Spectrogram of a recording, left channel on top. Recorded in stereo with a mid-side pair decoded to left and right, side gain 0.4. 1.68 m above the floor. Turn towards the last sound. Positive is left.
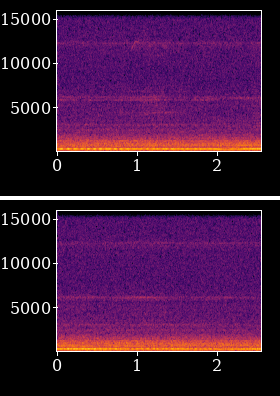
No sound to turn to.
